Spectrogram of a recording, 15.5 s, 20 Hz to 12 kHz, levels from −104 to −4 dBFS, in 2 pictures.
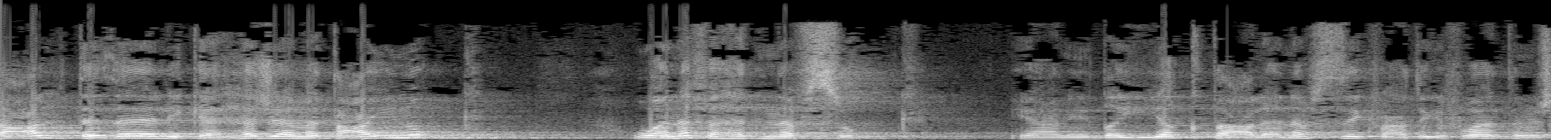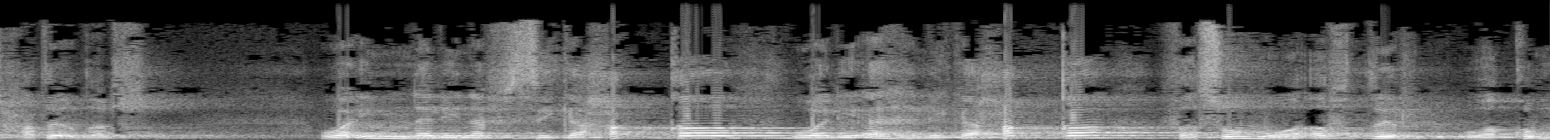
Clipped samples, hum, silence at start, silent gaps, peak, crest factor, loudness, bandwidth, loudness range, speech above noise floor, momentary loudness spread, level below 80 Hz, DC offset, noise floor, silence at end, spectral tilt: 0.3%; none; 0 s; none; 0 dBFS; 14 dB; -13 LUFS; 10.5 kHz; 4 LU; 29 dB; 12 LU; -60 dBFS; under 0.1%; -42 dBFS; 0 s; -6 dB/octave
